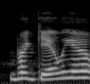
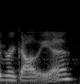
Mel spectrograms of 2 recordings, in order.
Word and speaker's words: Regalia: Regalia or Regalia would work. I say Regalia.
